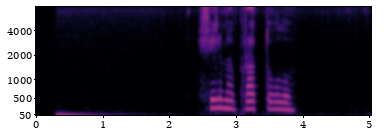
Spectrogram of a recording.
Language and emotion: Russian, neutral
